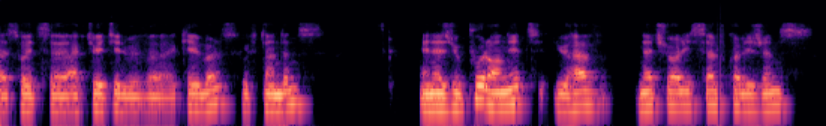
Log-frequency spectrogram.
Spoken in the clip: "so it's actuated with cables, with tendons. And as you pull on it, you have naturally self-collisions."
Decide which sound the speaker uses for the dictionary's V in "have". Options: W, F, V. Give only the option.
V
